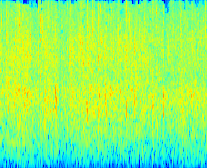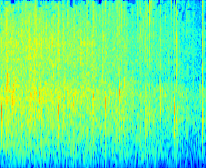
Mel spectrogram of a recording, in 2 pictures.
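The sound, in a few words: applause for local residents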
